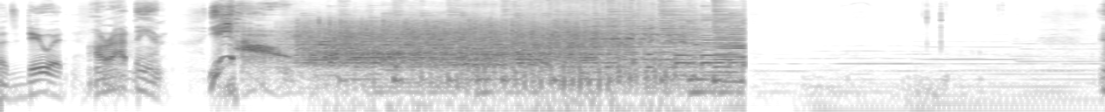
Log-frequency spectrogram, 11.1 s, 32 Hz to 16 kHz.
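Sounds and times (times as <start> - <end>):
loud intro music: 2.9 - 7.5
faint sustained music: 7.4 - 11.0.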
